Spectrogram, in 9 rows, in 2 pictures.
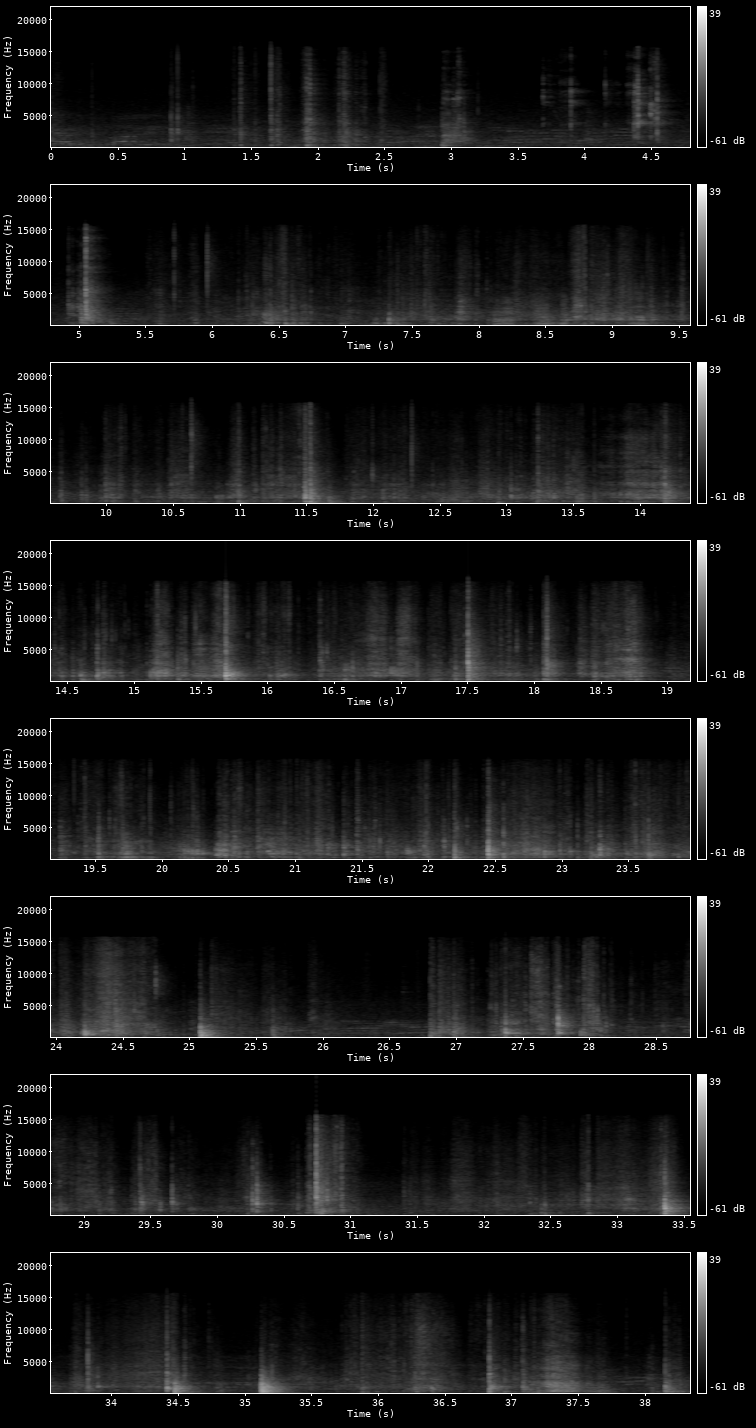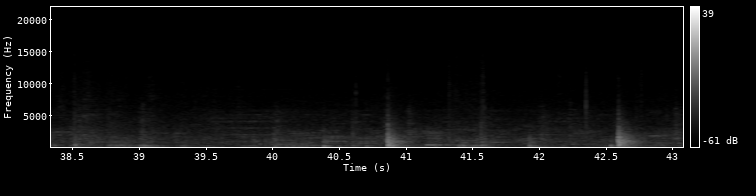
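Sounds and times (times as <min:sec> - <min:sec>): plastic wrap crinkling: 0:05.4 - 0:26.2, 0:26.8 - 0:39.2
cardboard rustling: 0:05.5 - 0:26.2, 0:26.8 - 0:39.4.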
